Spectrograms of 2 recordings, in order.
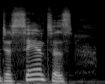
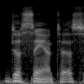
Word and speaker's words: DeSantis: He gets very upset when people, including reporters, don't pronounce it correctly. Now, I have noticed that. I always called him DeSantis. – Mm-hmm. – But now Ron DeSantis has been emphasizing the D.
